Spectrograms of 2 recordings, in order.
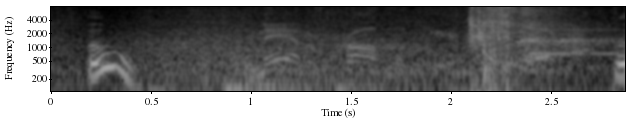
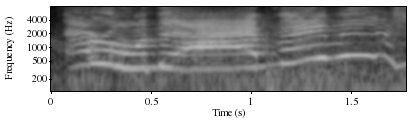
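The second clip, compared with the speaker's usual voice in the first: fast taunt; 9 semitones higher than usual. Real, not acted. Gamer teasing the enemy player, fast and ending high.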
